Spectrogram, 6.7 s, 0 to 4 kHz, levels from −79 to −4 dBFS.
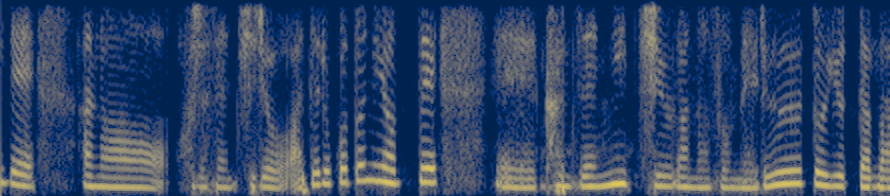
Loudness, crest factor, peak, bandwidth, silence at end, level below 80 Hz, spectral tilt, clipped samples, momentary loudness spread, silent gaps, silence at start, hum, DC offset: -24 LUFS; 16 dB; -8 dBFS; 4 kHz; 0 s; -54 dBFS; -11 dB/octave; under 0.1%; 10 LU; none; 0 s; none; under 0.1%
